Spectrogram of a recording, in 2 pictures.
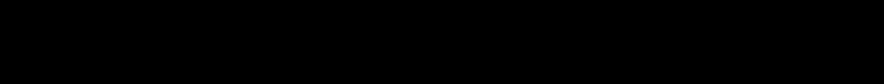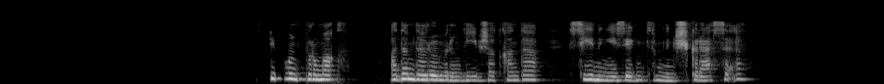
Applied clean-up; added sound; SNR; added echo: neural mask model DeepFilterNet 3.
